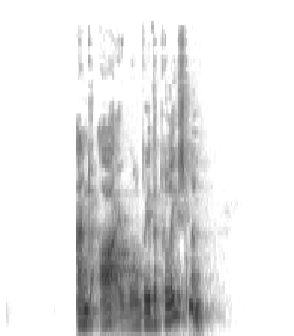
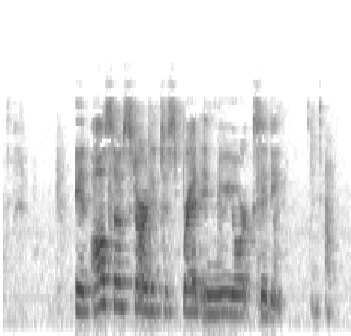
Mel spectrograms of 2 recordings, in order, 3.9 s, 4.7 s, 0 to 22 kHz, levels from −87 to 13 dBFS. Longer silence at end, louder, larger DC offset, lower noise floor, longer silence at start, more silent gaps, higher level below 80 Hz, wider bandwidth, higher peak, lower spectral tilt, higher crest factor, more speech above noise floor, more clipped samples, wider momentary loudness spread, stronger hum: first, 1.2 s vs 0.25 s; first, -19 LUFS vs -23 LUFS; neither; first, under -90 dBFS vs -58 dBFS; about the same, 1 s vs 1 s; neither; first, -62 dBFS vs -78 dBFS; first, 16.5 kHz vs 9.4 kHz; first, -2 dBFS vs -6 dBFS; first, -6 dB/octave vs -2.5 dB/octave; about the same, 20 dB vs 20 dB; first, over 72 dB vs 34 dB; neither; second, 6 LU vs 16 LU; neither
